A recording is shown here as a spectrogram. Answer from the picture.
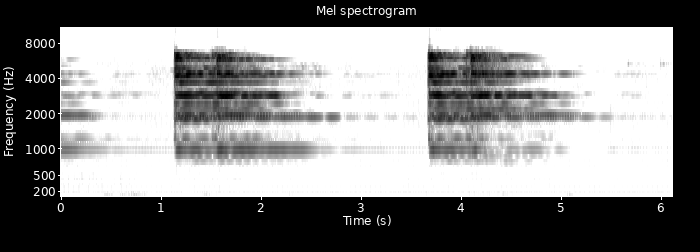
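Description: Altar bell rung at the elevation of the host after the consecration. An earlier ring dies away, then it rings twice more, a little over a second in and again near the middle, each ring fading out over about a second and a half.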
